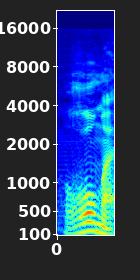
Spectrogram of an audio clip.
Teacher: that's a r that's way back in your throat a uvular sound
